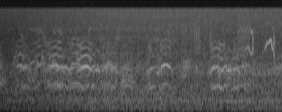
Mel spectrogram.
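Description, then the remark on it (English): A huge flock of snow geese honks continuously overhead on a drizzly, chill autumn morning, heading south for the winter, at a plot southeast of the Woolsey Tallgrass Wet Prairie in Fayetteville; a dense, overlapping chorus of high nasal calls, with no voices present. “A huge flock of snow geese fly overhead this drizzly, chill autumn morning, heading south for the winter.”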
